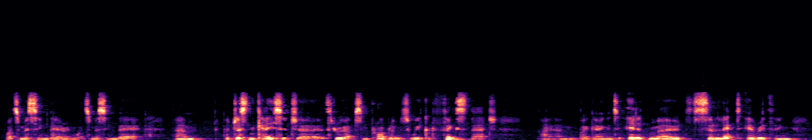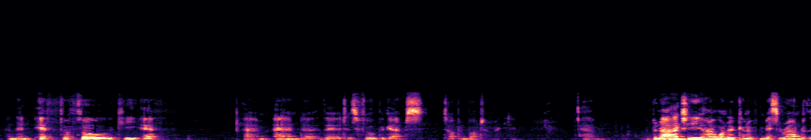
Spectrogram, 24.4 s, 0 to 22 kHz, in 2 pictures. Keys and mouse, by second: 1.6-2.3 middle drag, 2.7-3.5 middle drag, 8.9 Tab, 10.6 a, 14.7 f, 15.6 f, 17.8-20.9 middle drag, 22.0 middle click.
